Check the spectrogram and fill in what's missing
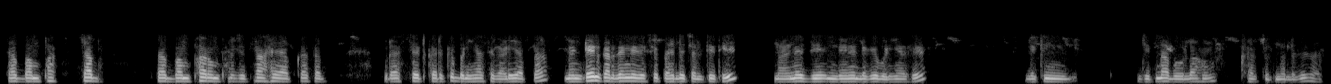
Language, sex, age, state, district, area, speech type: Hindi, male, 18-30, Uttar Pradesh, Jaunpur, urban, conversation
